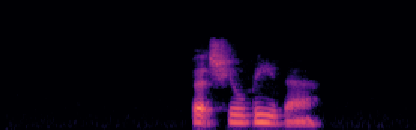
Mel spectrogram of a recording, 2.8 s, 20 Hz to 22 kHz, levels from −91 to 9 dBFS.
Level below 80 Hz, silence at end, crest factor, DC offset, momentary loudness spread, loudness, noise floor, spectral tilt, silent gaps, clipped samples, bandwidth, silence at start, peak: -78 dBFS; 0.7 s; 22 dB; under 0.1%; 14 LU; -30 LUFS; -85 dBFS; -5 dB/octave; none; under 0.1%; 7.4 kHz; 1.3 s; -12 dBFS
